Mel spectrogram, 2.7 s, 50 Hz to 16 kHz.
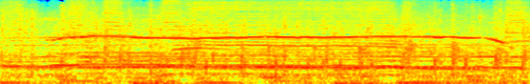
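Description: A long, steady whistle rings out for about two seconds over a dense wash of clapping and cheering from a crowd during a Zoo 90.8 radio show, loud throughout.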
